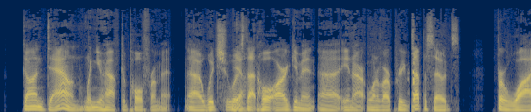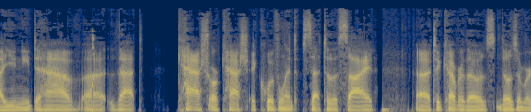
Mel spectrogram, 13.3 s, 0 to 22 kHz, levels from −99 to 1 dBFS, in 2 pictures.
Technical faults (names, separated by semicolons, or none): damaged data in a compressed stream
